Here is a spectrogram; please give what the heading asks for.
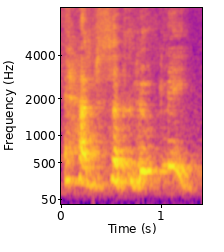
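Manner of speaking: high, loud happy yes; mother eagerly agrees; cheerful. Acted. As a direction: beam it out.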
